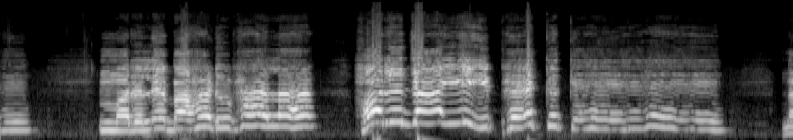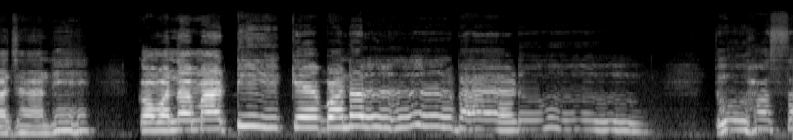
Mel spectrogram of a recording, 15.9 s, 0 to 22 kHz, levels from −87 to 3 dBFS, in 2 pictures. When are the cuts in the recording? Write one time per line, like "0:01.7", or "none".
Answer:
none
